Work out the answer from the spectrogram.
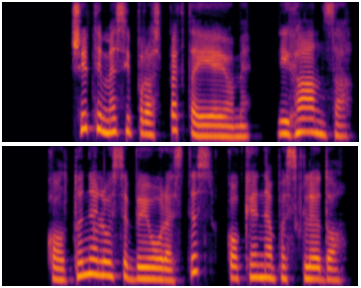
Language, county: Lithuanian, Alytus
